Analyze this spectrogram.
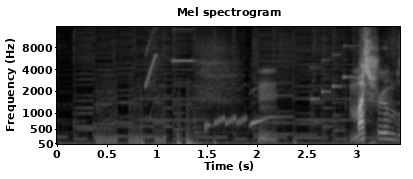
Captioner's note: breathing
